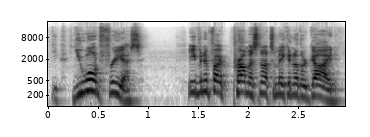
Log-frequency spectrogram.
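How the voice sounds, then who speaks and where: A man voicing a frightened but defiant boy who talks shakily and shouts back. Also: high-pitched, lively intonation, fast talker, pitched above the performer's own voice. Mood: tense. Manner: shaky, pleading and shouting. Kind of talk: audiobook character voice.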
